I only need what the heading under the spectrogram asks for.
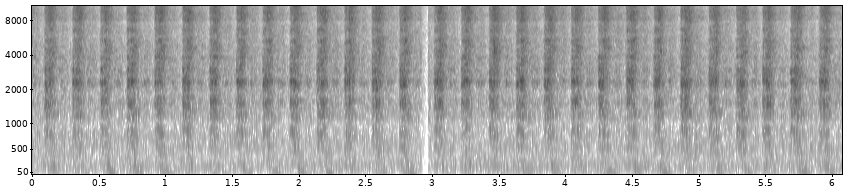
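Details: ['Rottweiler panting while giving birth to her puppies, a very regular rhythm of sharp breathy pulses, about 146 per minute, steady across the whole stretch with one brief break.']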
